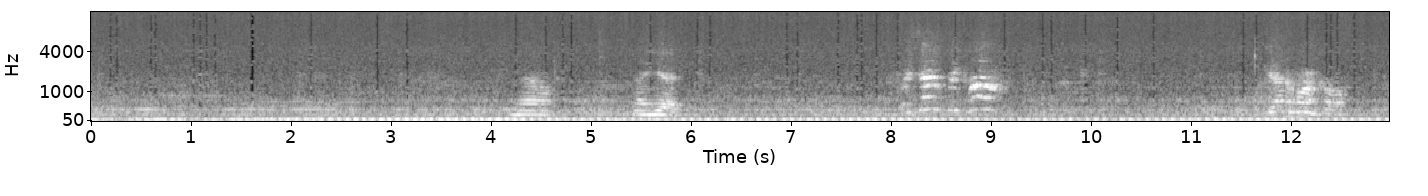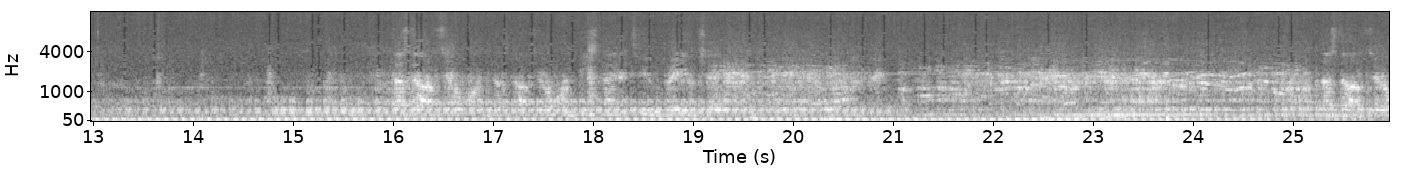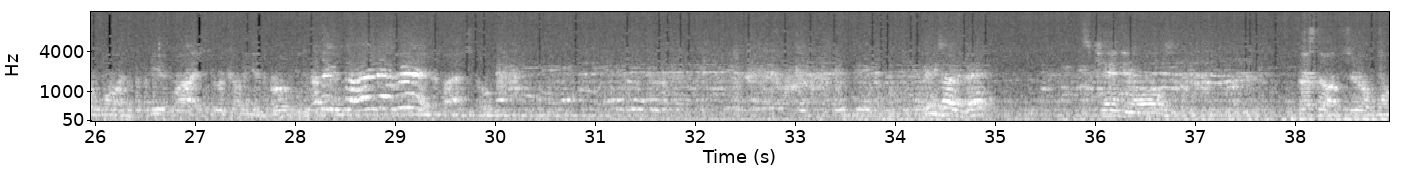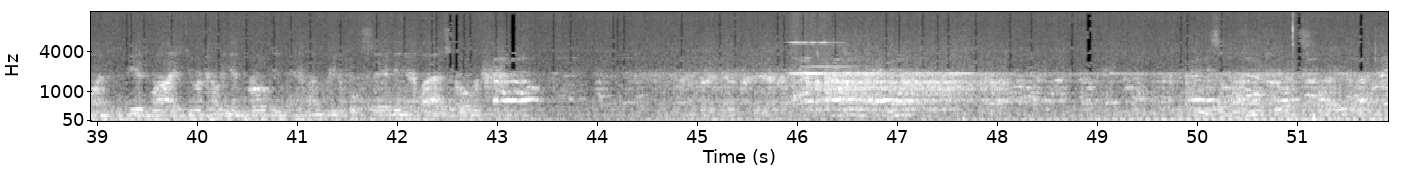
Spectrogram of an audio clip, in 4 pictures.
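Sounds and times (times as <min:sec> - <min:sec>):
faint background music: 0:00.0 - 0:51.9
muffled television dialogue: 0:00.0 - 0:51.9.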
